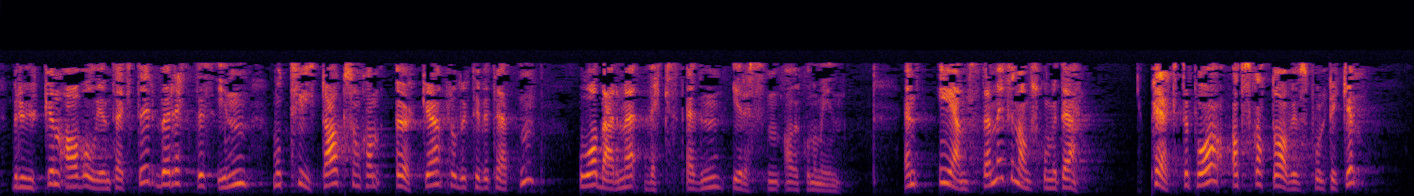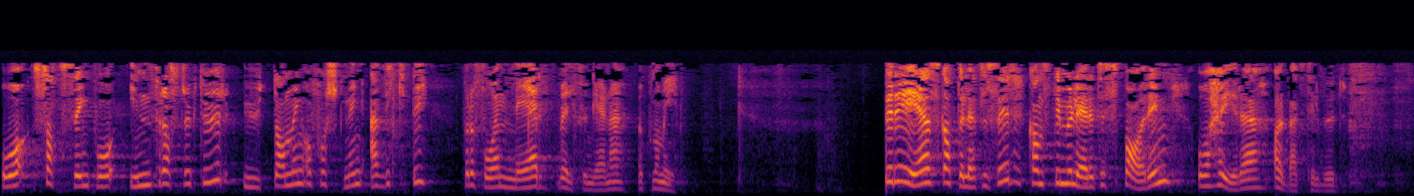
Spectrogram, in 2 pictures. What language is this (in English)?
Norwegian Bokmål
